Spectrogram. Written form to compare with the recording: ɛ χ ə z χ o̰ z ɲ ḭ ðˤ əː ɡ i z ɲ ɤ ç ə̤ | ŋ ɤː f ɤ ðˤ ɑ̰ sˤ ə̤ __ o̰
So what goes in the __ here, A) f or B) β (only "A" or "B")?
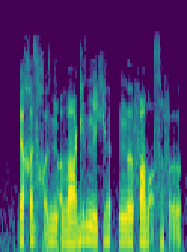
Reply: A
